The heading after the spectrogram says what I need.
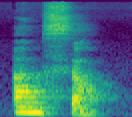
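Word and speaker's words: Hamsa: Ce soir, Amsa. Am tout au long de l'inspire, Sa tout au long de l'expire. Sur Am, faites traîner intérieurement le M et sur Sa, faites traîner intérieurement le A.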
